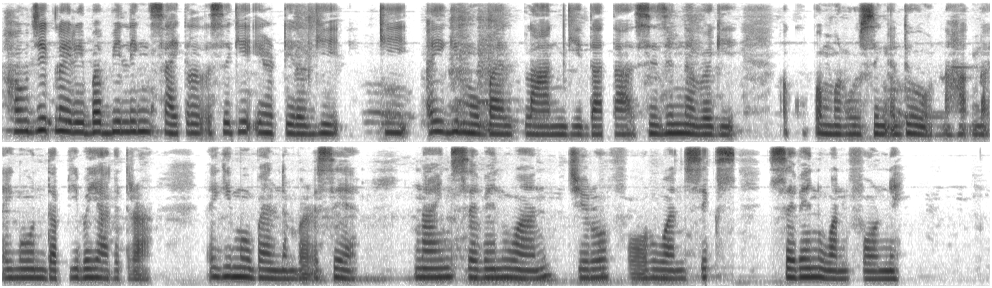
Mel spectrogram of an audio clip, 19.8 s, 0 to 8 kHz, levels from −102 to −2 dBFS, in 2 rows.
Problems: none marked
